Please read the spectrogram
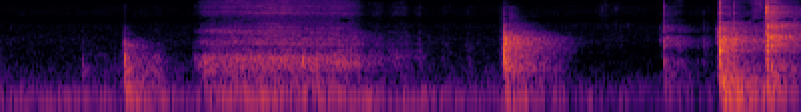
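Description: A pencil drawing a line along a plastic ruler on pattern paper, one scratchy stroke of under a second, followed by a sharp knock and a quick run of clicks as the ruler and pencil are handled on the table.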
